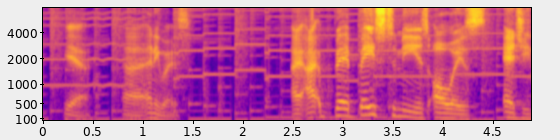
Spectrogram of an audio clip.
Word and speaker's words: Bass: They pronounce it like the fish. Yeah. Bass.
